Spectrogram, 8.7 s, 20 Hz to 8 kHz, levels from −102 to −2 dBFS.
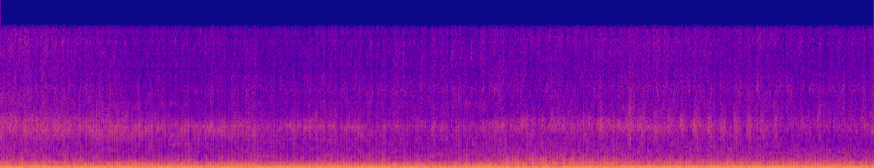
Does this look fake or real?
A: fake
